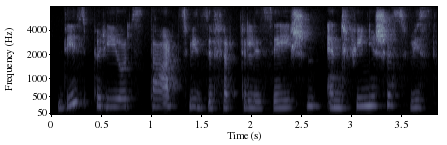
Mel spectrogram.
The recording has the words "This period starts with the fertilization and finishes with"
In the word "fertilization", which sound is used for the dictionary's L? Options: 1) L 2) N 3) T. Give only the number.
1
